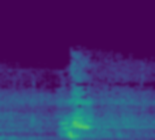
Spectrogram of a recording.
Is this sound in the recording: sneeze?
yes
